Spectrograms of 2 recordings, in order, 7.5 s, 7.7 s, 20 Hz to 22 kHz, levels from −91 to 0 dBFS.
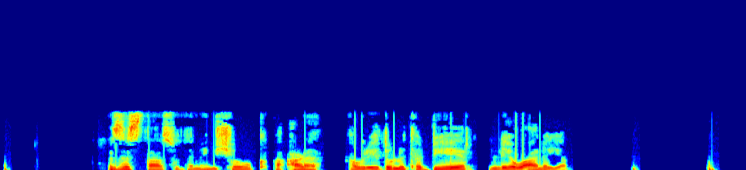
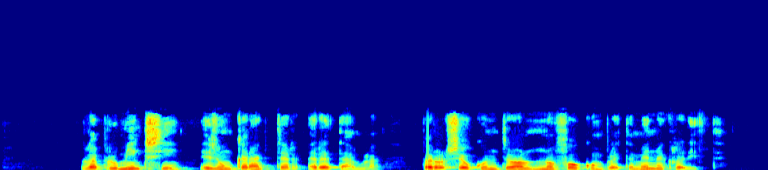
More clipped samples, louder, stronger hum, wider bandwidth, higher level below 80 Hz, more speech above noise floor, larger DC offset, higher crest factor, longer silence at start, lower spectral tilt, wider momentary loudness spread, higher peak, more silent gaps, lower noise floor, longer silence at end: neither; first, -16 LUFS vs -22 LUFS; neither; about the same, 7.8 kHz vs 7.8 kHz; first, -46 dBFS vs -62 dBFS; first, over 75 dB vs 63 dB; neither; about the same, 16 dB vs 20 dB; second, 0.05 s vs 0.85 s; first, -5.5 dB/octave vs -4 dB/octave; about the same, 13 LU vs 11 LU; first, 0 dBFS vs -4 dBFS; first, 0.19-0.35 s, 0.41-0.92 s, 3.39-3.45 s, 4.85-4.89 s, 5.75-6.31 s, 6.42-7.07 s vs none; first, under -90 dBFS vs -85 dBFS; second, 0.3 s vs 0.7 s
